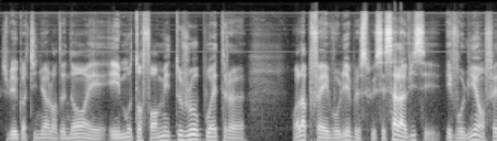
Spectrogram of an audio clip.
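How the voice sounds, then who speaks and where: Very deep and low, a man's dark, mellow voice moves at a fairly quick pace with ordinary pitch variation, recorded very cleanly with a silent background and a dry, close sound with no echo. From Tahiti, French Polynesia. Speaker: singer-guitarist. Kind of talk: casual interview. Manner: hesitant, many fillers.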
